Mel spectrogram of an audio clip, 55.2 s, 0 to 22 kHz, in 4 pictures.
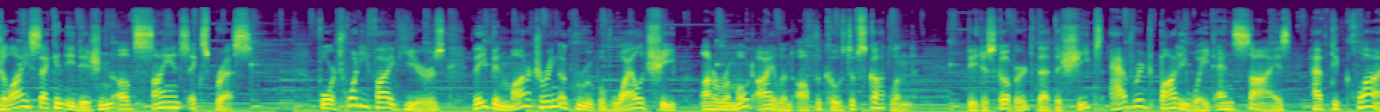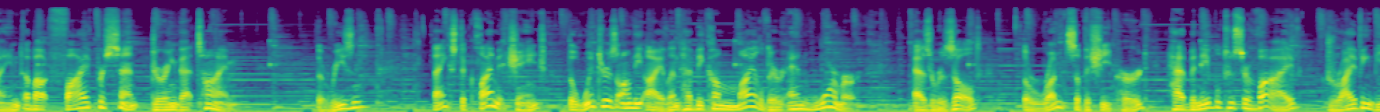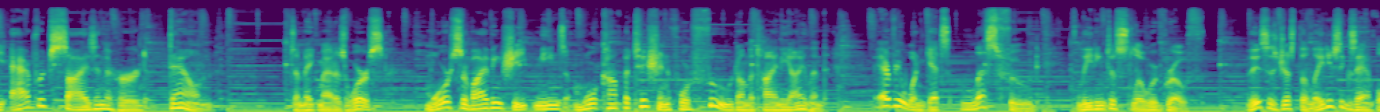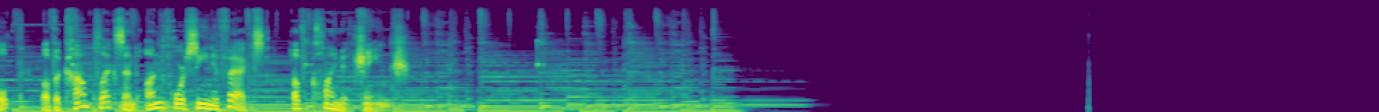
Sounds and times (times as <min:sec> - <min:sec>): Speech: 0:00.0 - 0:02.6, 0:03.2 - 0:16.2, 0:17.0 - 0:29.8, 0:30.5 - 0:45.5
Music: 0:00.0 - 0:49.8.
